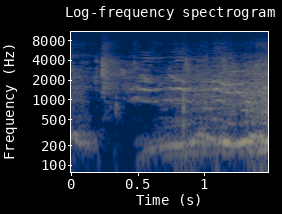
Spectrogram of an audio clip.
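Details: Friesian Jersey cross cow in Pakpattan, Punjab, Pakistan, giving a low, steady moo that swells in loudness and holds for about a second, with a faint rustling background.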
